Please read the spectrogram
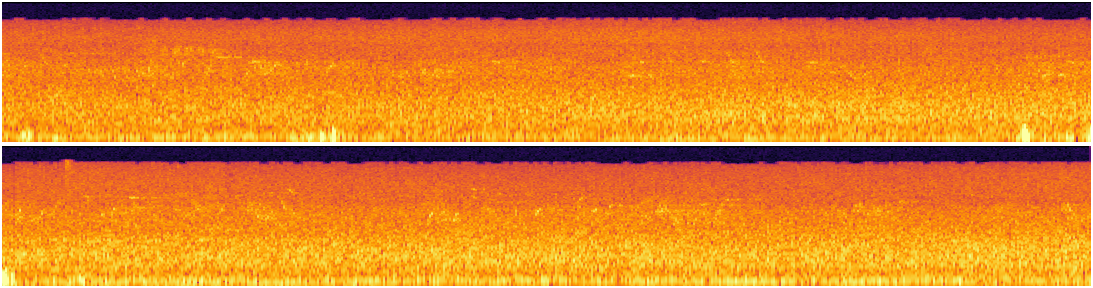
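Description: Outdoor ambience: a steady low rumble with faint rustling, broken by three short low thumps, the loudest about five seconds in.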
